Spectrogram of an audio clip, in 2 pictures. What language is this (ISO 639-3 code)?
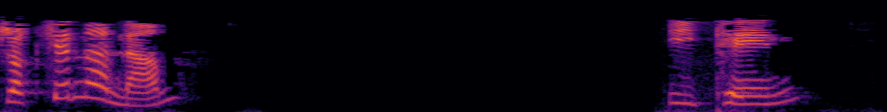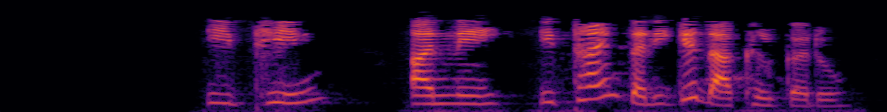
guj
